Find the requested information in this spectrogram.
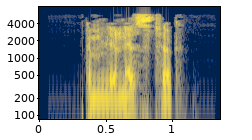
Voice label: "communistic", English; adjectives

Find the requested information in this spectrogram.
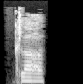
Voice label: "klar", German; adjectives

